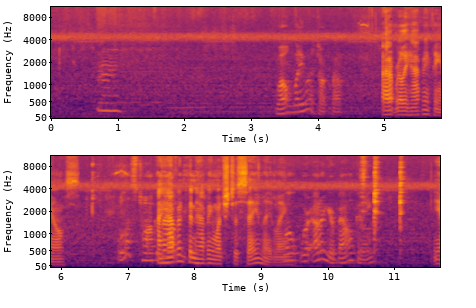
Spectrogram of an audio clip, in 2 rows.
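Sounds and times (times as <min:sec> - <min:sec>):
crickets and cicadas chirping outdoors on a balcony: 0:00.0 - 0:11.6
person humming: 0:00.7 - 0:02.9
speech: 0:03.4 - 0:10.9.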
